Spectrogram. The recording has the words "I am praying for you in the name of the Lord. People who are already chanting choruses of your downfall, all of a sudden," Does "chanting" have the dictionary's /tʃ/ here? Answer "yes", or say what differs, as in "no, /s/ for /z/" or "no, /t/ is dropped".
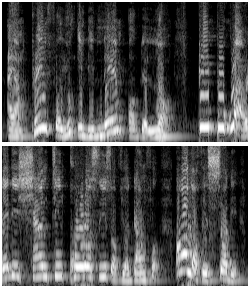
no, /ʃ/ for /tʃ/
